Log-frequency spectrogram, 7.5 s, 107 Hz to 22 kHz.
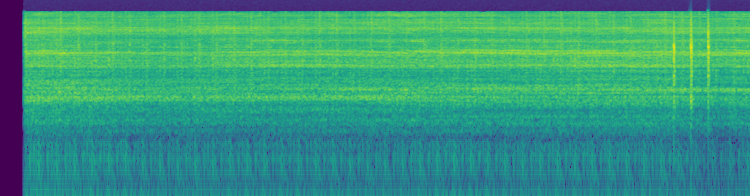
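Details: BMW E30 M10B18 four-cylinder at steady idle with a faint, irregular tapping now and then; intermittent engine knock, cause unknown.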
